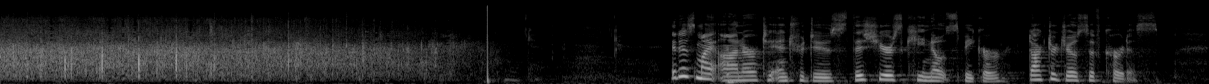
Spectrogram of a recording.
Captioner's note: applause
